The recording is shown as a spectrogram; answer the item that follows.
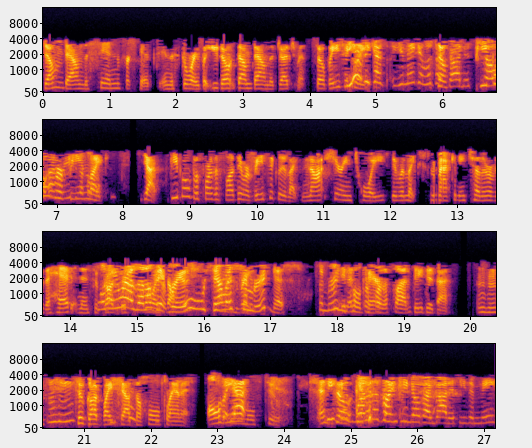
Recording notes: We attempted a long distance podcast with half the team in Florida, the other half running around the house taking pictures of toddlers in Idaho. Via a recorded phone call.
